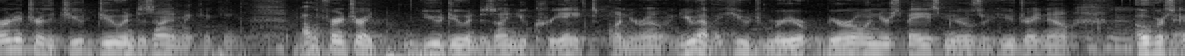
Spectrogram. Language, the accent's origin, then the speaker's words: English; Youngstown, Ohio, United States; So I'm from Youngstown.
